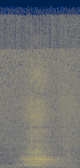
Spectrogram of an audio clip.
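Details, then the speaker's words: Anterior chest auscultation over the left side with the stethoscope diaphragm during a chest exam: an adult male patient takes one soft deep breath that swells and fades; normal breath sounds. "So I can hear the anterior breath sounds while I'm kind of in front of him I'm going to listen to your left side."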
